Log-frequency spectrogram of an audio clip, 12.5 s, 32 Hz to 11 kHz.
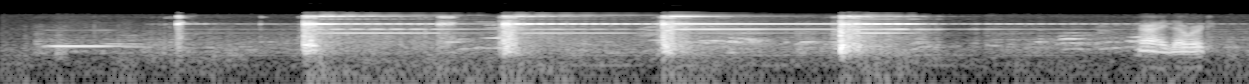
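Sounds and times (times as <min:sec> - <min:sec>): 
faulty bell rung rapidly: 0:01.8 - 0:12.4
brief voice sounds: 0:03.1 - 0:12.4.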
